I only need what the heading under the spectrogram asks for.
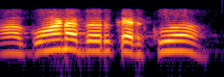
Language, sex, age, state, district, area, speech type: Odia, male, 18-30, Odisha, Kalahandi, rural, conversation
